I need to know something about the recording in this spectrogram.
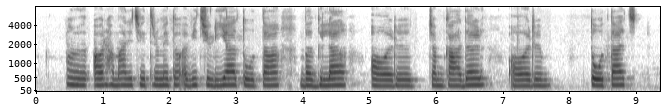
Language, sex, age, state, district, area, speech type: Hindi, female, 18-30, Madhya Pradesh, Chhindwara, urban, spontaneous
